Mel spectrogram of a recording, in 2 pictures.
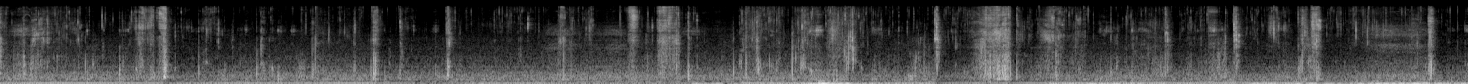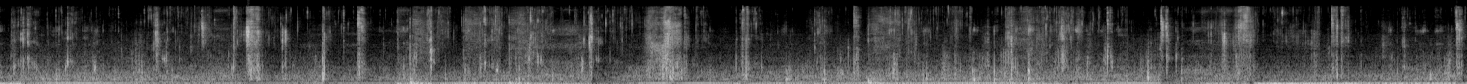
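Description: Close-miked chewing and biting of chicken curry, with many short, sharp clicks of the mouth and food over a steady low hum.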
